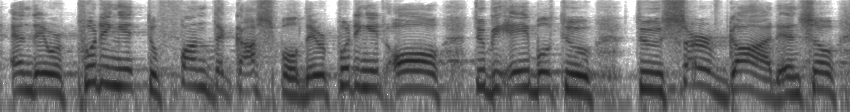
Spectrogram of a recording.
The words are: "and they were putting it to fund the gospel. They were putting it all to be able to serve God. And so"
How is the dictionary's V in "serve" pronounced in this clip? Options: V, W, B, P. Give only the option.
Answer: V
